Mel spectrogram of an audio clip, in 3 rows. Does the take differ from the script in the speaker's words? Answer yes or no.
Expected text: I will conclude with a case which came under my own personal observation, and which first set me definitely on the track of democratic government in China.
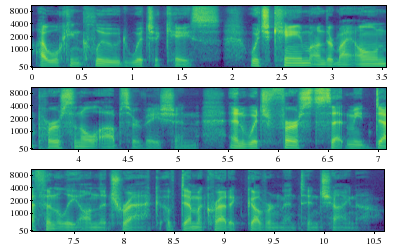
yes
